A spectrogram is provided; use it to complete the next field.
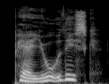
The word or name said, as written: periodisk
